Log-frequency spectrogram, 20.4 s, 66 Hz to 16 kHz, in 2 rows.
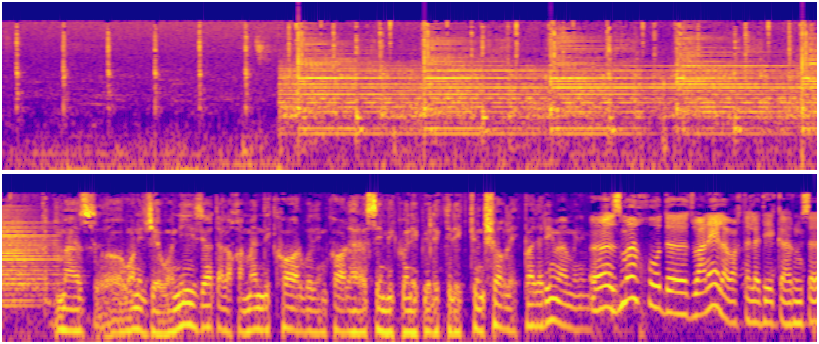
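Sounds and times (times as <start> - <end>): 
large newly finished clock ticking: 0.2 - 12.1
sustained ringing tone: 3.5 - 12.5
speech: 11.2 - 20.3.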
